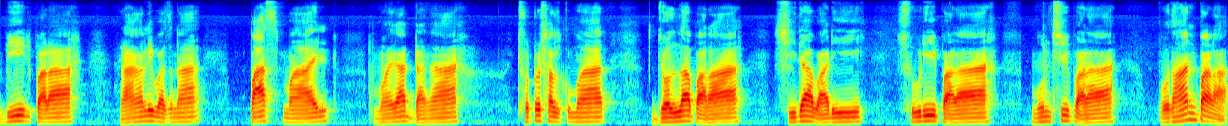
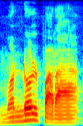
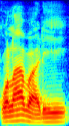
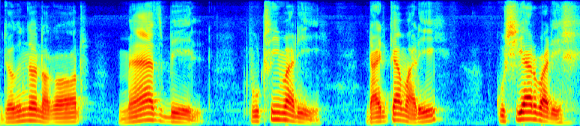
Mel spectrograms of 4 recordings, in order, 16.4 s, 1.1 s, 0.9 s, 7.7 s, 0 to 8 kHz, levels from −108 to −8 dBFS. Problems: constant background noise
